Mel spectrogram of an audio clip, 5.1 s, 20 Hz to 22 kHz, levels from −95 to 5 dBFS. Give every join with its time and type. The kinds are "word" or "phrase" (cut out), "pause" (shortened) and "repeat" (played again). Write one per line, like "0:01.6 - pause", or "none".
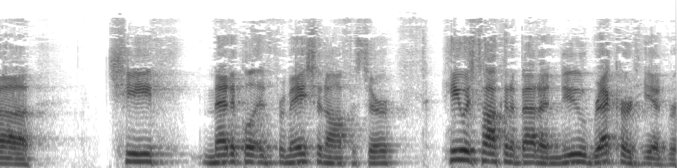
none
